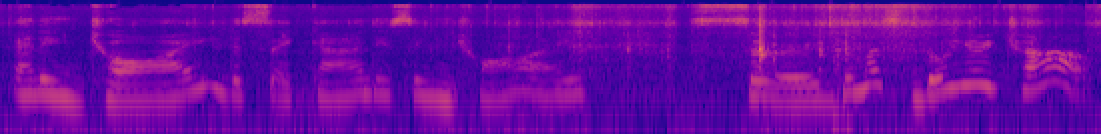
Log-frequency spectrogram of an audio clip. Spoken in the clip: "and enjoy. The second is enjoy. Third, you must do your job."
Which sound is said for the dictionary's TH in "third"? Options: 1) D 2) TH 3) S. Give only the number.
3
